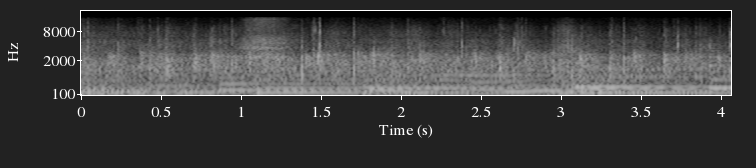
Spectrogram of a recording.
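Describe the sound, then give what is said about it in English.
A church audience claps steadily in a dense, continuous patter, mixed with sustained keyboard or organ chords playing underneath throughout. “Come on, let's give these guys a wonderful round of applause.”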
